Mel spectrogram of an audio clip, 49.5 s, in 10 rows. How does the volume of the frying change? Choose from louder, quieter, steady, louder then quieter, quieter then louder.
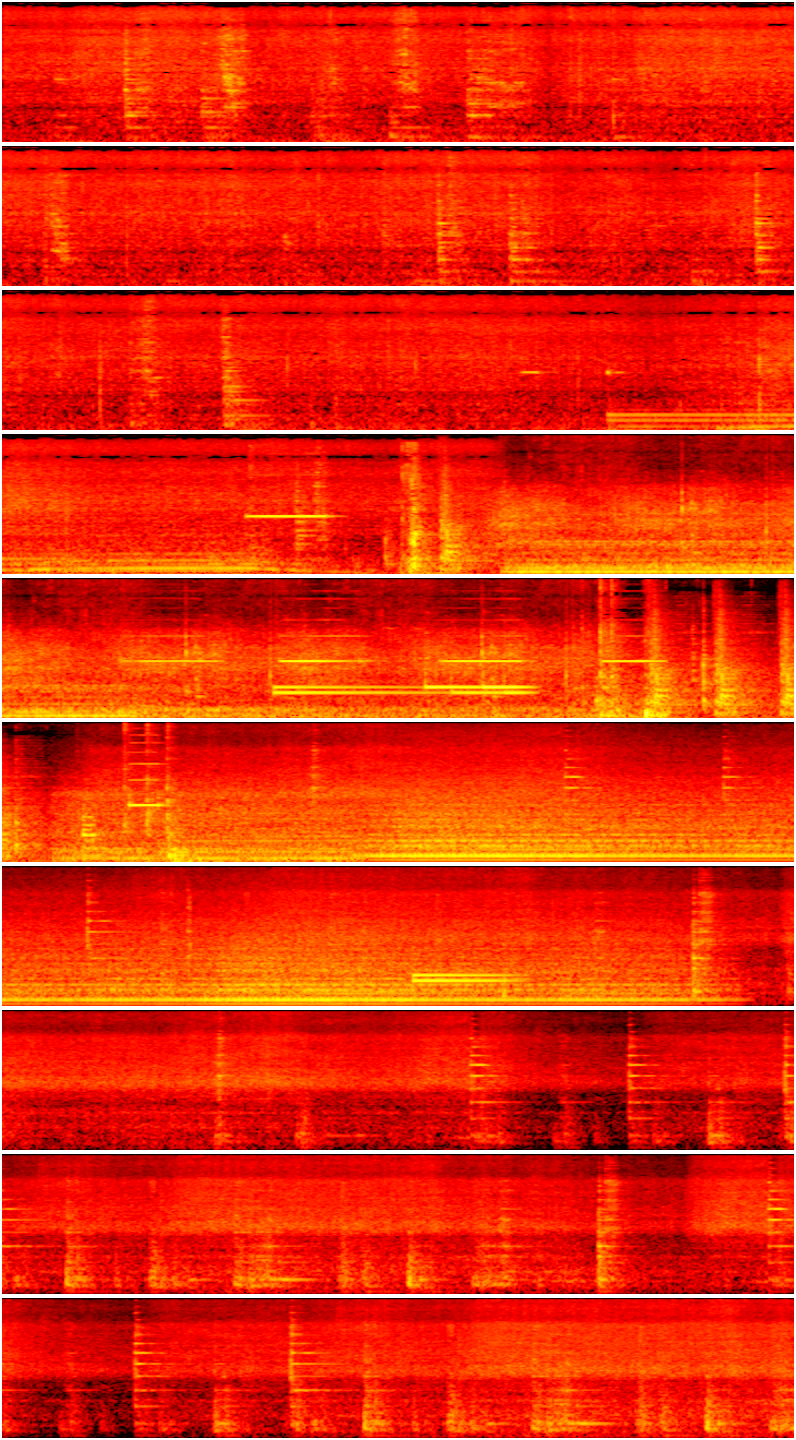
steady.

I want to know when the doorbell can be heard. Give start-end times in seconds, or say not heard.
21.4-23.1, 32.2-33.0.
